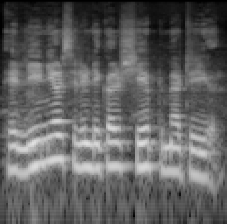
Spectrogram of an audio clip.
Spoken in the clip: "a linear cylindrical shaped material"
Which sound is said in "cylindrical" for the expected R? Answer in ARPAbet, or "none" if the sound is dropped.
none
